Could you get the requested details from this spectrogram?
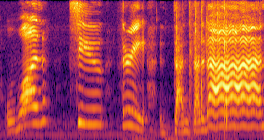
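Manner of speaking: building drum roll countdown; excited countdown. Acted. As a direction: count up to the big reveal.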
